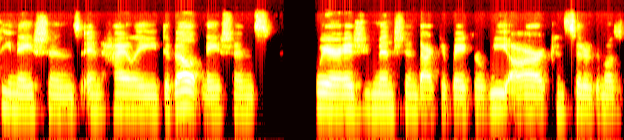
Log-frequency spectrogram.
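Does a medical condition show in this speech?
No.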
